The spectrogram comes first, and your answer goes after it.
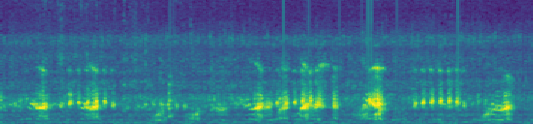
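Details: Night frog concert at a pond: several frogs give bursts of nasal, harmonic croaks, some quickly repeated, overlapping in an uneven chorus over a low steady hum.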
